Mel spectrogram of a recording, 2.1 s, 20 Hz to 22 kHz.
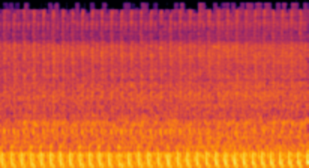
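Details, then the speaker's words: About 50-year-old MTD ride-on mower single-cylinder engine, burns oil: loud, slightly uneven thump picking up speed as pulled worn carb butterfly shaft admits unmetered air both sides; vacuum leak at throttle shaft. "Pull out on the shaft a bit. That's unmetered air going through both sides of this butterfly shaft."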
